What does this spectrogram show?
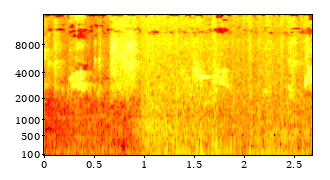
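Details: Budgerigars (Melopsittacus undulatus) give short, high chirps and warbled notes in quick bursts over a low rumble of wingbeats and rustling.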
